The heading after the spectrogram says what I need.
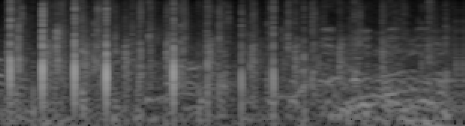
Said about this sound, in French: Et là, on applaudit bien fort.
